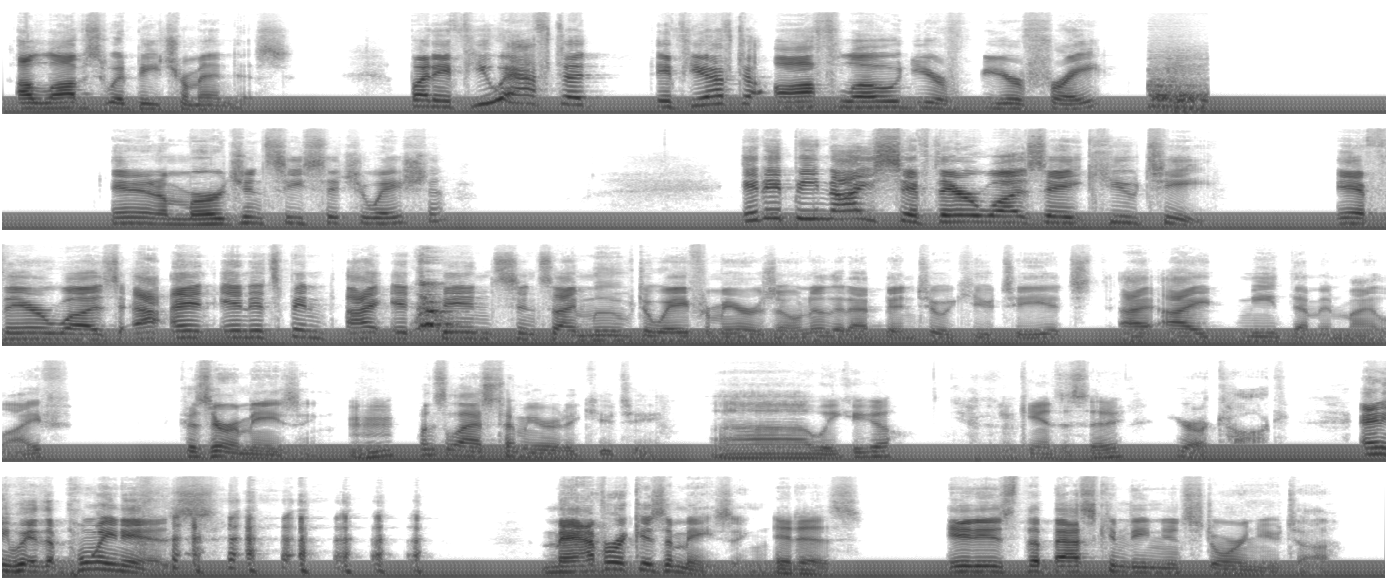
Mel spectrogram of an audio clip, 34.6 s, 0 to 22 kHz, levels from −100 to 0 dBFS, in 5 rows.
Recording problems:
electrical hum; noticeable; throughout; 50 Hz, 20 dB below the speech
footsteps; noticeable; at 5.5 s; peak 2 dB below the speech
dog barking; loud; at 16 s; peak 1 dB above the speech

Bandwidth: 15 kHz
